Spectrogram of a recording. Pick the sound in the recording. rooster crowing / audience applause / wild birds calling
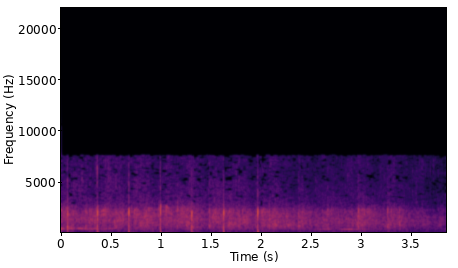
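audience applause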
